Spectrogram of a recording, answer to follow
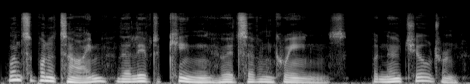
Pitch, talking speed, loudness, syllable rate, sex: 120 Hz, 190 wpm, -15 LUFS, 4.5 syllables/s, male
